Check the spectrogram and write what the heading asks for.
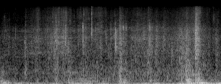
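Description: Rustling and light knocks as someone shifts about inside a pickup's cab, with handling noise on the microphone; no engine running.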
